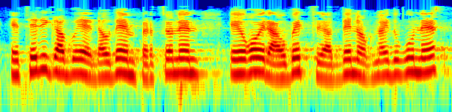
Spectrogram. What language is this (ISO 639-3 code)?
eus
